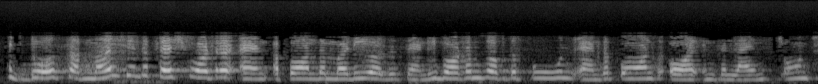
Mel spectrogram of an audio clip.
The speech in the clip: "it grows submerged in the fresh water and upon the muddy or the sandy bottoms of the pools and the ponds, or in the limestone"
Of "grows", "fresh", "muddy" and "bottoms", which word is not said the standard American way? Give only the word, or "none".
grows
